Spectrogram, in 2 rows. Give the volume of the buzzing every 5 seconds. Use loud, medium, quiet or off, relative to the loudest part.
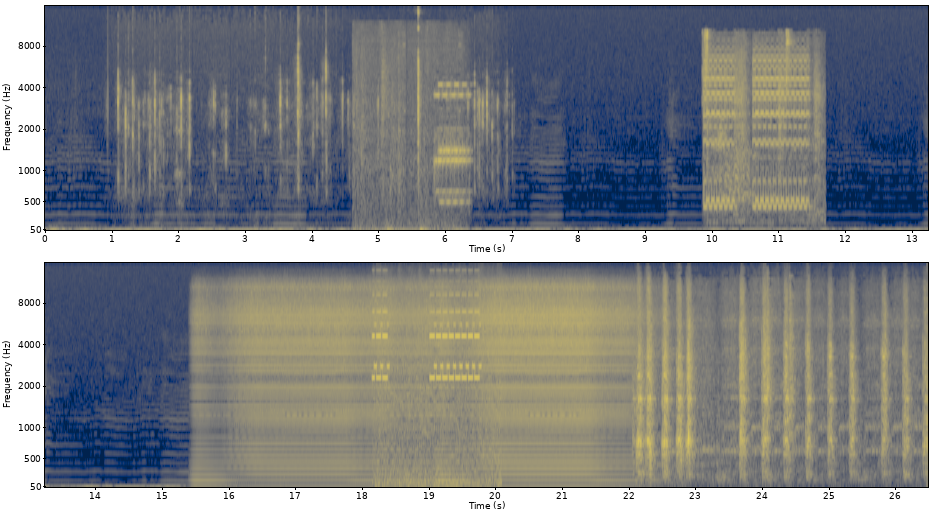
quiet, quiet, quiet, loud, loud, off.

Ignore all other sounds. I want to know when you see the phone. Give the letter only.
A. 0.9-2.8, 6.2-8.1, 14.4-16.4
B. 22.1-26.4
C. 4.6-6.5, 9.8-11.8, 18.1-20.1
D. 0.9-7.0
C.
